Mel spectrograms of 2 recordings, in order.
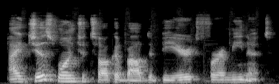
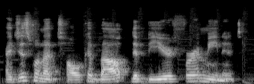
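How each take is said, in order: First: "Want to" is said as two full words. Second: "Want to" is run together as "wanna".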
